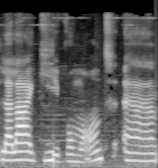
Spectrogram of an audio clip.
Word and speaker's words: Lalage Beaumont: I had the loveliest time at, okay, let me try to pronounce it correctly. I did ask. It's Lalage Beaumont.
